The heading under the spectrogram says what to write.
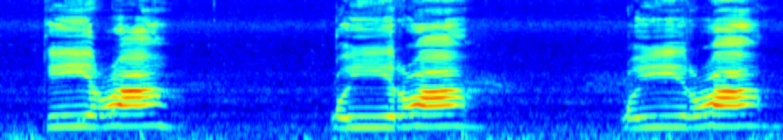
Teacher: فقلنا لهم كونوا، فقلنا لهم كونوا قردة، قاف حروف مستعلیہ، اس کے نیچے زیر، آگے را پہ زبر، تو را پہ زبر ہے اس لیے را موٹا پڑھا جائے گا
